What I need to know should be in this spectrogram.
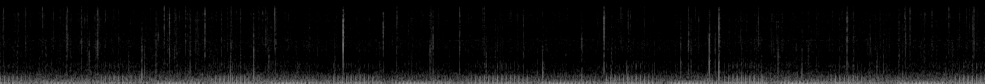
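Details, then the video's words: Soft, low purring of a cat pulsing gently in breath-length waves beneath the snapping and popping of a fireplace. "Purring of a Cat"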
